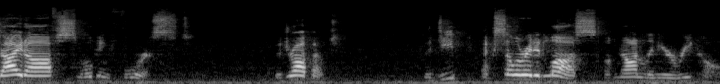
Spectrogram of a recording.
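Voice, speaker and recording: Pausing often and at length, a man speaks at a fairly slow pace with big swings in loudness. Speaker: poet. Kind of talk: poem reading.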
